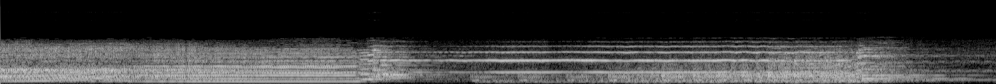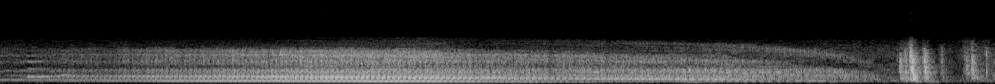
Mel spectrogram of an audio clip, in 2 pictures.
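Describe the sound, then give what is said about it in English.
A motorcycle engine revs loudly, shifts pitch through a few gear changes, then drones steadily as it pulls away to go after a car, with no one speaking. “Lend me your motorcycle.”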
